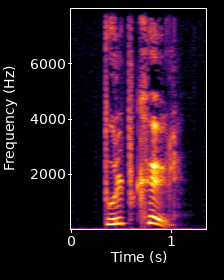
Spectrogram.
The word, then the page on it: bulbkøl: ˈbulb-; ˈbʌlb-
